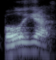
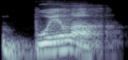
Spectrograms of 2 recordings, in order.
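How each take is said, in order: First: "Bolyak" said as BOL-yak, with a hard k ending; questioned pronunciation. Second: Put-on "Boila" said as BWEE-la or BOY-la, open ending; corrected pronunciation. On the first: Host checking the distillery name, questioning pronunciation. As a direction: ask "Bolyak" with a clear final k. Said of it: "let's get the name of the distillery right". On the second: Distiller correcting the host, modelled pronunciation. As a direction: give "Boila" with no k at the end. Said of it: "Let's get it right". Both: Shown as a demonstration.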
